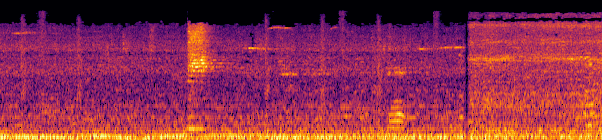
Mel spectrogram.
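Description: Busy street noise: a steady traffic rumble with car horns tooting and voices of people nearby.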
